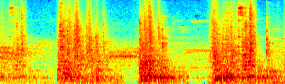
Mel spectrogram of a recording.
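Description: A secret passage door slides open in a homemade Postman Pat scene, heard as three separate rumbling, scraping bursts of noise, each lasting under a second, with quieter gaps between them.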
